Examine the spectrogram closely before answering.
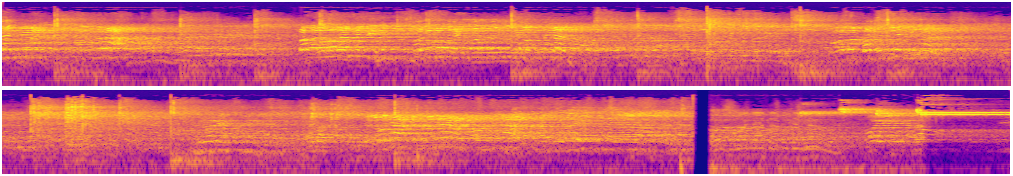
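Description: Several men talk loudly over one another close by, in an echoing hall.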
